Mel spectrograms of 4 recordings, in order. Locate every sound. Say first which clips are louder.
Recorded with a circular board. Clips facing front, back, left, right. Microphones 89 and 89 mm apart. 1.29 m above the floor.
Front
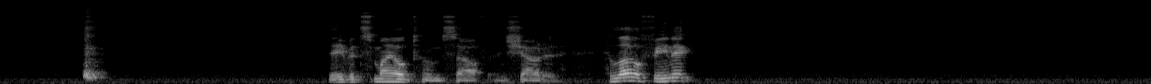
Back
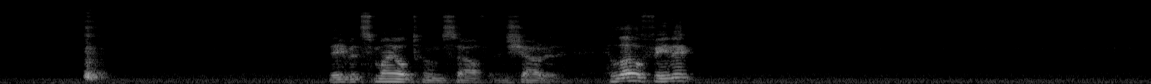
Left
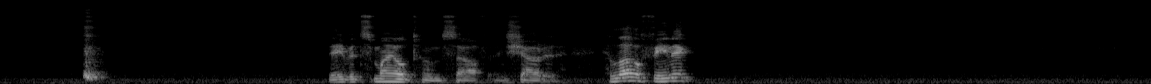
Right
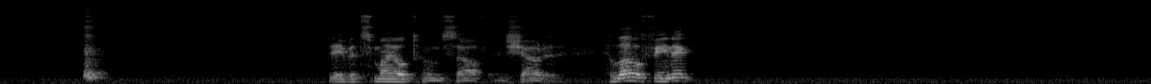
0.8 s a whoosh: front 1 dB, left 4 dB; 5° left, 1.3 m
3.3 s a man speaking: front 6 dB, left 3 dB; 25° left, 0.8 m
